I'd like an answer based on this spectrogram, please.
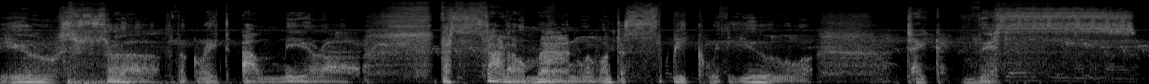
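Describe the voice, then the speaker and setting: Whispering and hissing, a man performs a put-on character voice at a very slow pace. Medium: machinima.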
